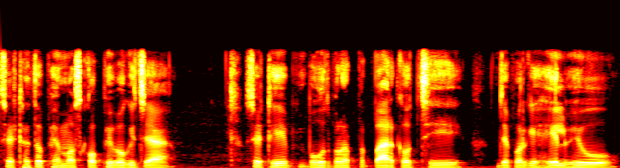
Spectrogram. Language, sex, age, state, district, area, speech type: Odia, male, 18-30, Odisha, Kandhamal, rural, spontaneous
